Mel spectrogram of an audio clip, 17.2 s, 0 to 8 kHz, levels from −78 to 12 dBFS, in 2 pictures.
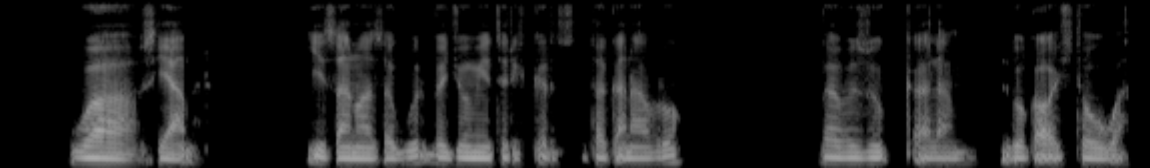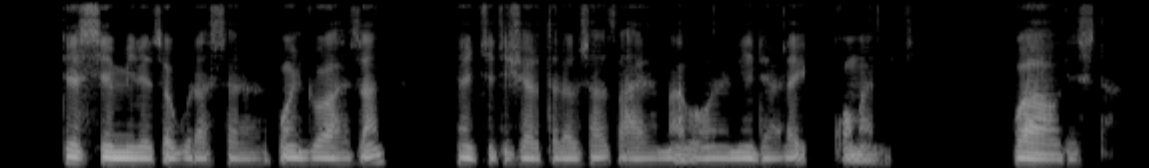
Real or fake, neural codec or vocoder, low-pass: real; none; 7.2 kHz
